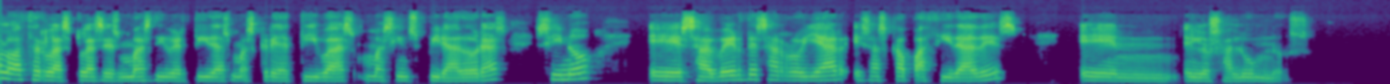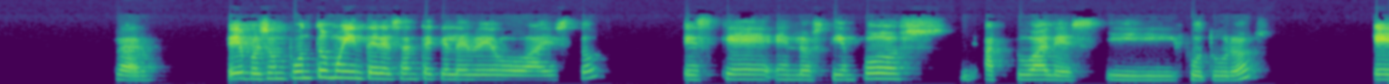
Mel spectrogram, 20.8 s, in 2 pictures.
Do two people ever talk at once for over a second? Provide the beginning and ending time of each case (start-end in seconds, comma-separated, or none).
none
